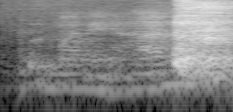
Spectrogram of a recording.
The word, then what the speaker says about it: manejando: It's nice and easy, you just go A and A, Manejando.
